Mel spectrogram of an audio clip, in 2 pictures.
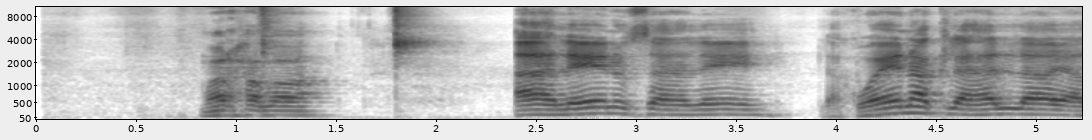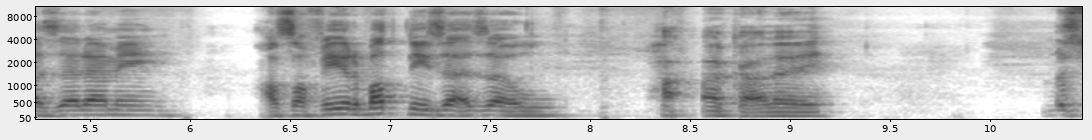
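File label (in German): Hörübung Restaurant, syrisch-arabischer Dialekt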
